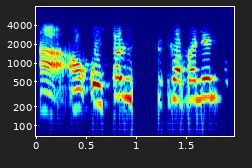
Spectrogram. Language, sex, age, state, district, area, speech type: Sindhi, female, 60+, Maharashtra, Mumbai Suburban, urban, conversation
